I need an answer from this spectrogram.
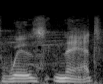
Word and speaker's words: Whisnant: the near side Whisnant over the top his whiz NAT she told me that's how to say it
